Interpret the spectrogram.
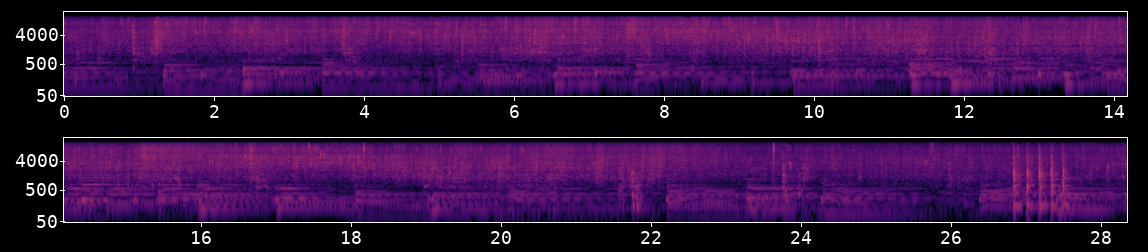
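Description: Corned beef, diced potatoes and onion sizzling in oil in a non-stick frying pan, stirred and scraped with a wooden spatula. A quick run of about five sharp taps near the end.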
